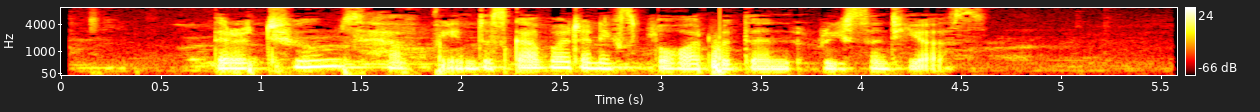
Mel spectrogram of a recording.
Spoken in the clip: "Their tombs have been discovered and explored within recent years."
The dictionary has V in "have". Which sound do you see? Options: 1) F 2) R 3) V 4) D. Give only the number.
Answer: 3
